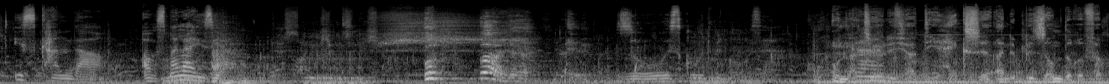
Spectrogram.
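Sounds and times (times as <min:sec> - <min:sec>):
low rumbling background: 0:00.0 - 0:11.0
speech: 0:00.2 - 0:11.0
big cat roaring: 0:01.6 - 0:09.0.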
